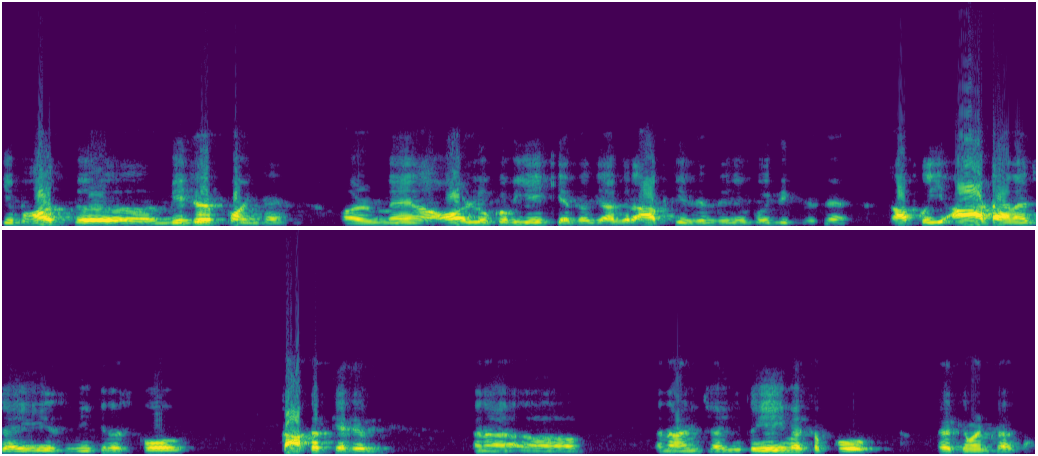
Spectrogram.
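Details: Adult man who stammers, a founder member of a stammering support group; stuttering.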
